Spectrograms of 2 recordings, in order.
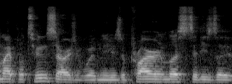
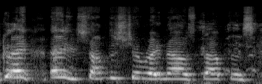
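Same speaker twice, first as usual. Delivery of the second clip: high-pitched, loud command to stop; alarmed captain ordering; 12 semitones higher, 5 dB louder, slower than usual. Retold or imitated. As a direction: imitate an officer breaking up a fight. Captain breaking up staged fight, acted.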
